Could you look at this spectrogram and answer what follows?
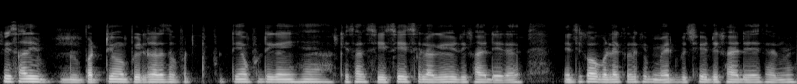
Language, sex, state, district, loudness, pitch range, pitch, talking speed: Hindi, male, Madhya Pradesh, Katni, -19 LUFS, 110-120 Hz, 115 Hz, 255 wpm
